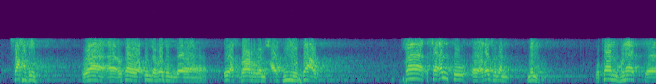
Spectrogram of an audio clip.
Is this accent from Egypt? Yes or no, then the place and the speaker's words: yes; Egypt; اول ما عرف ان انا من مصر قال برامدس برامدس يعني الاهرام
